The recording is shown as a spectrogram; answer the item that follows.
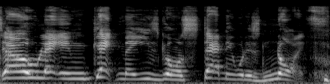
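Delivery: put-on poor British accent. Retelling an actress's scream for help, imitating a bad British accent. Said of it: "she has a worse accent than anyone you've ever attempted".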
